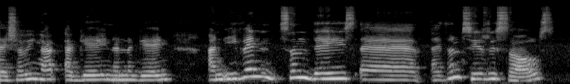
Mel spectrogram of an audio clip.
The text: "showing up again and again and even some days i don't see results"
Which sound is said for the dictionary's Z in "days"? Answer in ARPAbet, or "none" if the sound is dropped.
S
